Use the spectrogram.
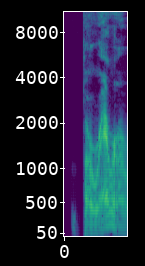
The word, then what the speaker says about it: Barrera: He only was charged with it's pronounced bear. Barrera, right? I know you got to roll your tongue, but I'm terrible at that. Barara or something like that.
